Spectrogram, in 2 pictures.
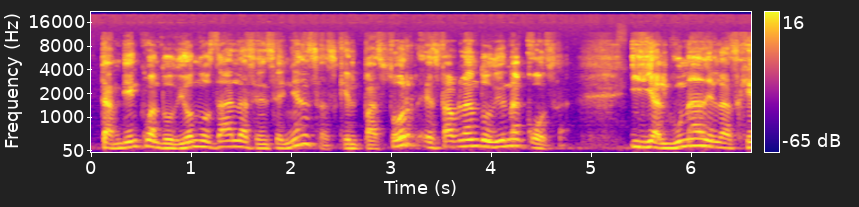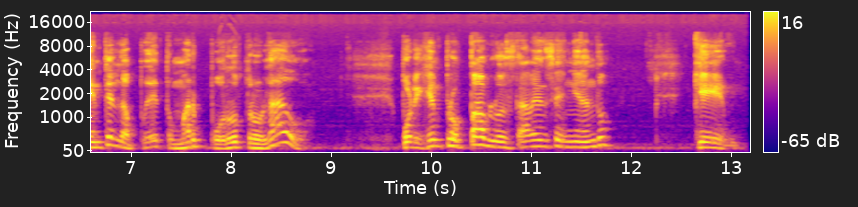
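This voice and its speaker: A man preaching a relaxed, conversational sermon on a radio program, often turning to his listeners with asides. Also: fairly high pitch, husky. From Latin America. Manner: unhurried, digressive, with frequent asides to listeners.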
